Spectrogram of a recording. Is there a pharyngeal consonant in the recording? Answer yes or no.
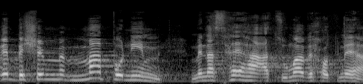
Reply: yes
